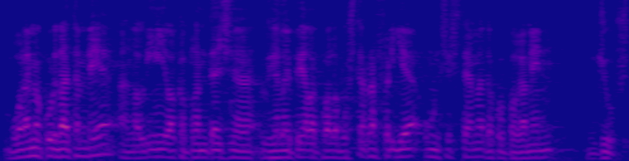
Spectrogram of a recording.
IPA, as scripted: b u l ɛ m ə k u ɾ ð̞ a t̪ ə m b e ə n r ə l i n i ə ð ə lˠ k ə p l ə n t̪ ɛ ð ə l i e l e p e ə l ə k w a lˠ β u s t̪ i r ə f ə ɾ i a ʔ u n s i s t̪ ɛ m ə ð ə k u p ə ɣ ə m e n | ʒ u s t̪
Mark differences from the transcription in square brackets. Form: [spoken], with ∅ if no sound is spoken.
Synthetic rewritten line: b u l ɛ m ə k u ɾ ð̞ a t̪ ə m b e ə n [l] ə l i n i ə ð ə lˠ k ə p l ə n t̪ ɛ [ʒ] ə l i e l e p e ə l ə k w a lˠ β u s t̪ [ɛ] r ə f ə ɾ i [ə] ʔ u n s i s t̪ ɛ m ə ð ə k u p ə ɣ ə m e n | ʒ u s t̪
